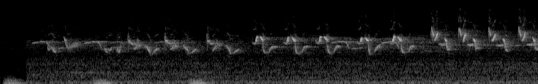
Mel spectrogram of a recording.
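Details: Brown thrasher song, recorded by the bird-feeder watcher: a rapid run of short whistled, down-slurred notes, several per second, rising in pitch and growing louder and richer toward the end, with a few low thumps at the start.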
